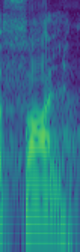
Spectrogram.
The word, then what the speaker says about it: FALL: आगे लिखा है FALL, तो एफ से पढ़ेंगे फॉ, ए के बाद बच्चों अगर डबल एल लिखा रहता है किसी भी शब्द में तो उसका उच्चारण अ होता है।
